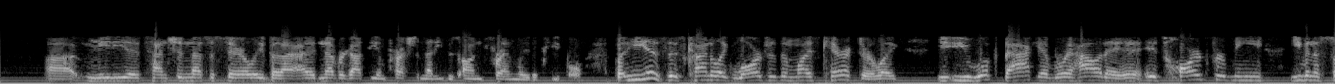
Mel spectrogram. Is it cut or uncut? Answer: uncut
